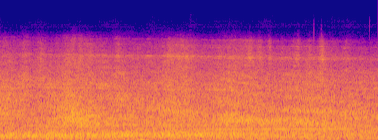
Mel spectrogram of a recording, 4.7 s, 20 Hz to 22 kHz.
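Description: An Airbus A320 jet at an airport at night makes a steady, broad engine roar at moderate distance, holding constant with no speech over it.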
